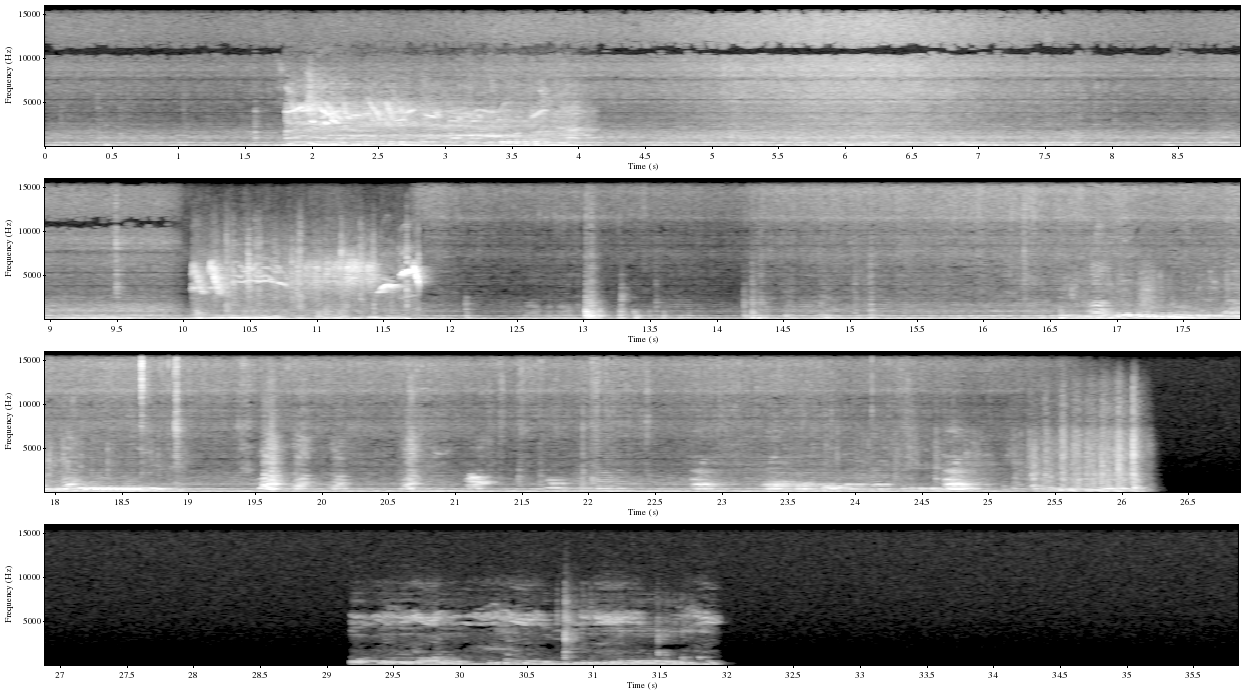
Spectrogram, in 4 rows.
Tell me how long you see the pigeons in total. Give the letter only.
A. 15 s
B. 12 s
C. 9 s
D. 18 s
B.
